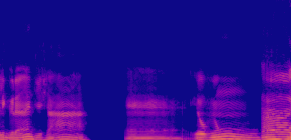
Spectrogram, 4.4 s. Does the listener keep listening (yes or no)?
no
